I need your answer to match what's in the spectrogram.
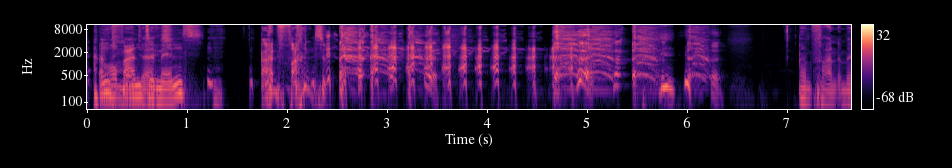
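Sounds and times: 
speech: 0:00.0 - 0:03.5, 0:07.4 - 0:07.6
laughter: 0:01.8 - 0:05.0
person coughing after choking: 0:02.2 - 0:03.7, 0:04.6 - 0:06.4.

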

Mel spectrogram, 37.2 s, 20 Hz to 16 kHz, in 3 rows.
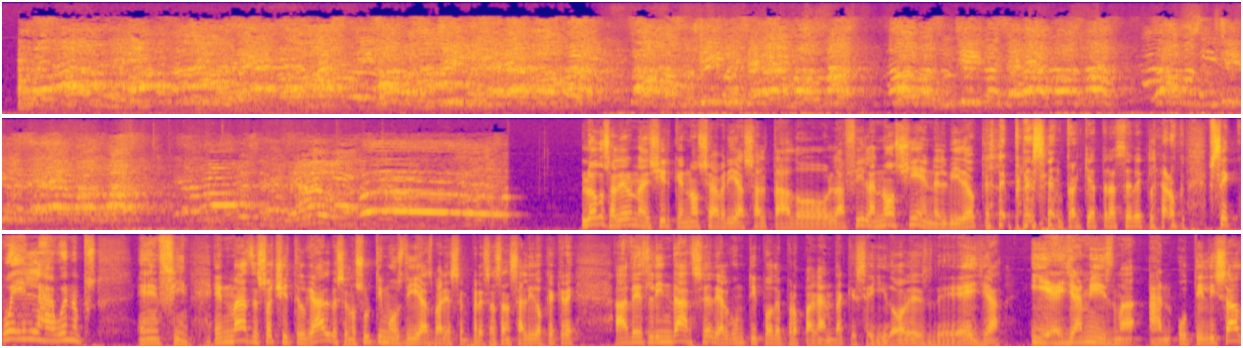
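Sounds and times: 
group of people shouting angrily at an airport: 0:00.1 - 0:17.5
speech: 0:18.2 - 0:37.1.

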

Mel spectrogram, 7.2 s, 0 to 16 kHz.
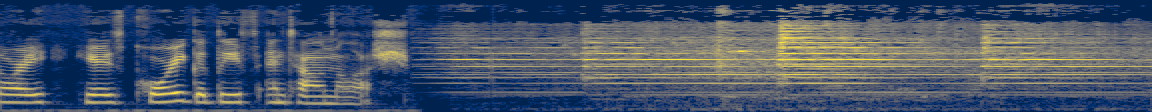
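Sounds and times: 
speech: 0:00.0 - 0:02.8
church bell ringing in Gunawagi: 0:02.6 - 0:07.2.

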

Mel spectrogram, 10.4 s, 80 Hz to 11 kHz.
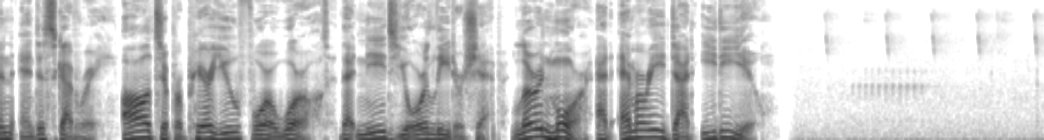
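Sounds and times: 
speech: 0:00.0 - 0:07.7
woodpecker giving sharp high downward-sliding calls: 0:08.5 - 0:10.4.

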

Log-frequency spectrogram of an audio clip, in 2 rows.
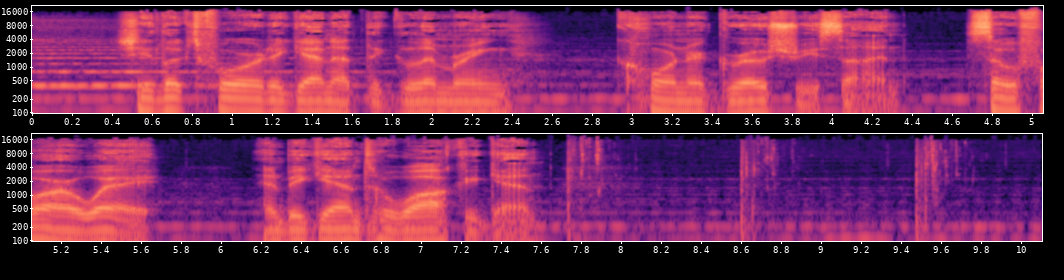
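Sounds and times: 
speech: 0:00.0 - 0:07.8
woman's boots splashing through wet puddles: 0:07.8 - 0:08.0, 0:08.6 - 0:08.9, 0:09.5 - 0:09.8.

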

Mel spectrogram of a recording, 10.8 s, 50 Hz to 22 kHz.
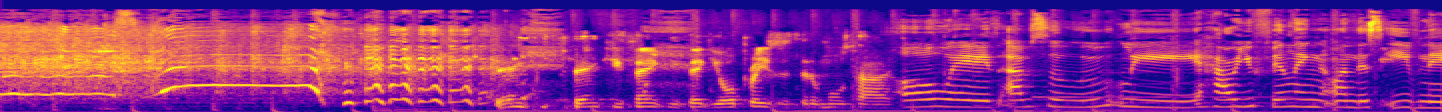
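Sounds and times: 
crowd clapping and cheering: 0:00.0 - 0:04.3
laughter: 0:02.3 - 0:05.5
speech: 0:02.7 - 0:10.8.

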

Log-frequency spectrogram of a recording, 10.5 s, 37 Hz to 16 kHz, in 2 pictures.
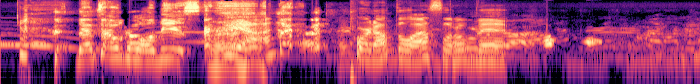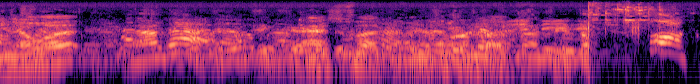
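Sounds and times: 
laughter: 0:00.0 - 0:04.2
speech: 0:00.1 - 0:04.3, 0:05.4 - 0:10.4
people talking over each other: 0:00.6 - 0:09.9
glass bottle shattering: 0:09.6 - 0:10.4
glass clinking after a bottle crash: 0:09.6 - 0:10.4.

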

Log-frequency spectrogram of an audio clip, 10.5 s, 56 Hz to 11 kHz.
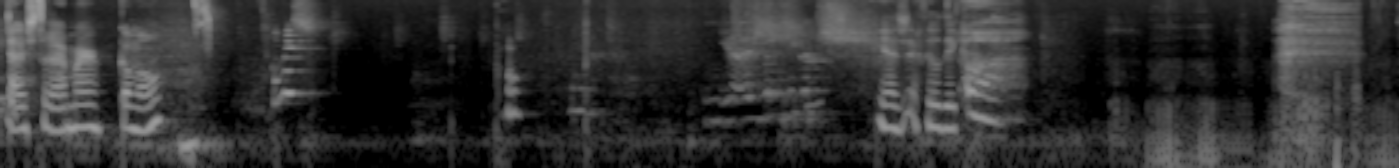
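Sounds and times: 
speech: 0:00.0 - 0:01.6, 0:06.6 - 0:07.7
cat purring: 0:07.1 - 0:10.4.

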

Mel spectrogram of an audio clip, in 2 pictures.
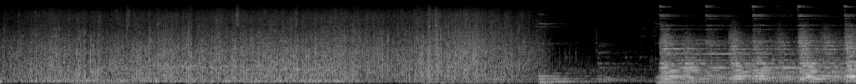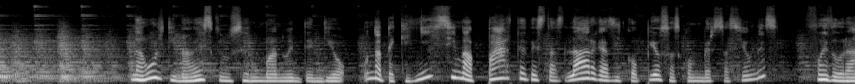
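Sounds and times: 
light rain pattering on leaves: 0:00.0 - 0:05.4
bright tonal music with no voices: 0:05.4 - 0:17.1
speech: 0:09.9 - 0:17.1.

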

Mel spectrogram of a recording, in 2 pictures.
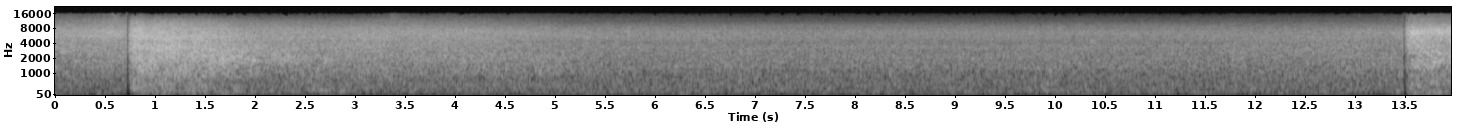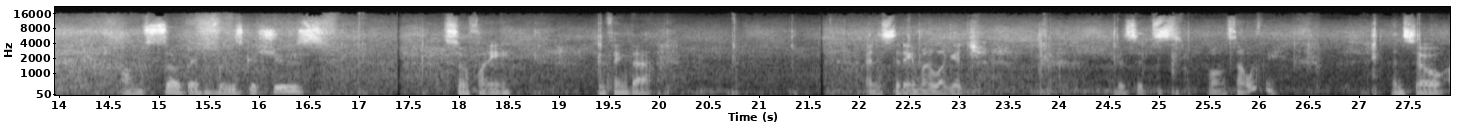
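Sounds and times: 
rushing cold stream water: 0:00.0 - 0:27.8
speech: 0:14.7 - 0:16.8, 0:18.0 - 0:18.7, 0:19.4 - 0:20.2, 0:22.1 - 0:23.4, 0:24.6 - 0:26.3, 0:27.3 - 0:27.8.

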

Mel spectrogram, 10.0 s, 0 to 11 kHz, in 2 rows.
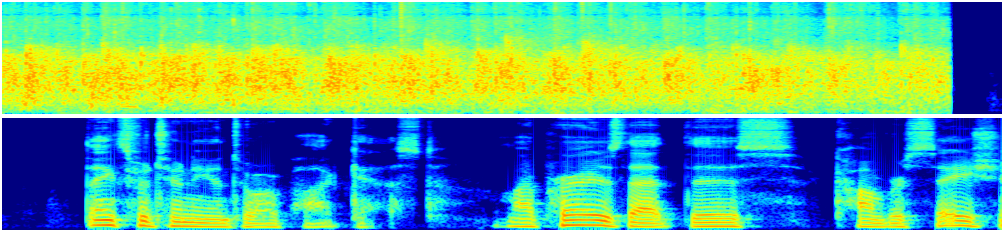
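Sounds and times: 
audience applause with many hands clapping: 0:00.0 - 0:04.8
speech: 0:05.4 - 0:09.9.

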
